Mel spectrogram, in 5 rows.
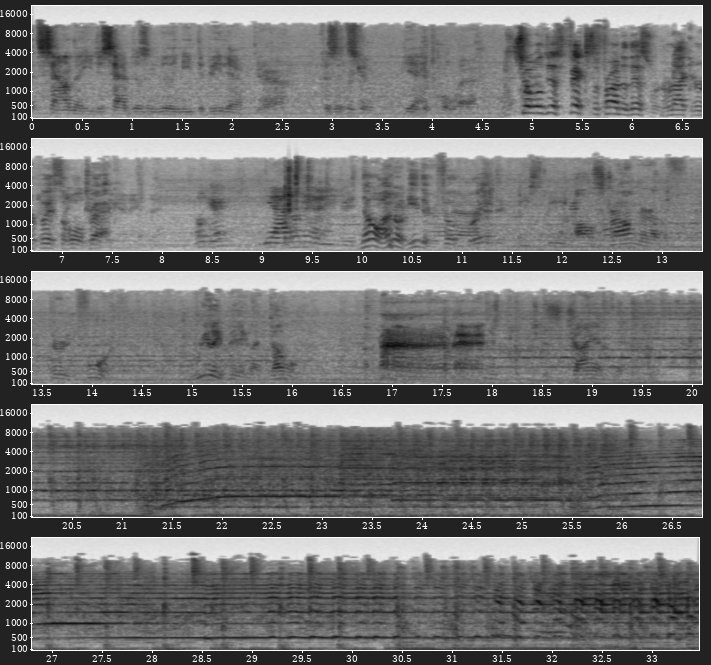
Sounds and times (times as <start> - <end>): Music: 10.5 - 33.4.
